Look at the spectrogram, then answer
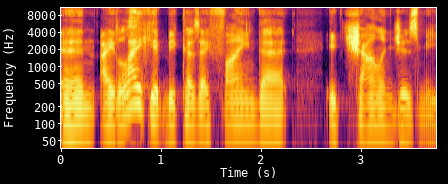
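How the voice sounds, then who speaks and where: A man with a Brazilian accent at medium pitch, very cleanly recorded on a silent background, dry and close with no echo. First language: Portuguese. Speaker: pastor. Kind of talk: live stream Bible study talk. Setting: live stream.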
